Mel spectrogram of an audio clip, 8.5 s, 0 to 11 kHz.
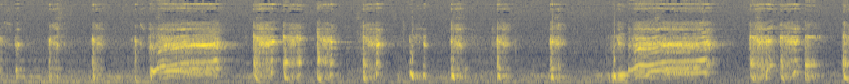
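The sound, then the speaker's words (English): Two bouts of rapid, staccato coughing from a whooping cough (pertussis) fit, each ending in a long, loud, rising whoop as air is drawn in sharply, repeated in a close, harsh rhythm with no talking. “A typical case of pertussis starts with a cough and runny nose for 1 to 2 weeks, followed by weeks to months of rapid coughing fits that sometimes end with a whooping sound.”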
